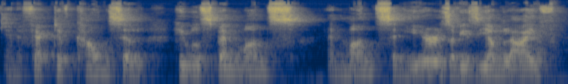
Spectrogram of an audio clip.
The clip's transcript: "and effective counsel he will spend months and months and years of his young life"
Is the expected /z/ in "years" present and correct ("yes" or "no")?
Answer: yes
